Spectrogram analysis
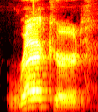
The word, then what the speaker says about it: record: used as an adjective it's record not like a verb second syllable often gets the syllable stress a record to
